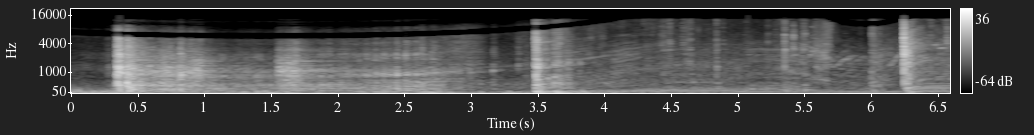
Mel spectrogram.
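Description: A stunt scooter on concrete: a sharp clack as it lands, then its wheels rolling and scraping. Two more sharp landing impacts follow, one about three and a half seconds in and one near the end.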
